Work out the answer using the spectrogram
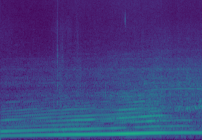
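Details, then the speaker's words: Mazda Miata back on the road after nine months sitting broken, camera mounted outside: smooth, even pull, note climbing steadily as revs rise through the gears, no misses or knocks; engine healthy. "Oh yeah, boy, how did that sound, huh? Here we go, let's rack through the gears."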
